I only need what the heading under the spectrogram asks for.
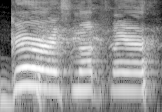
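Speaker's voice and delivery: mock jealous growl at the cat. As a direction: growl it like a sulky child. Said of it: "do the voice".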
